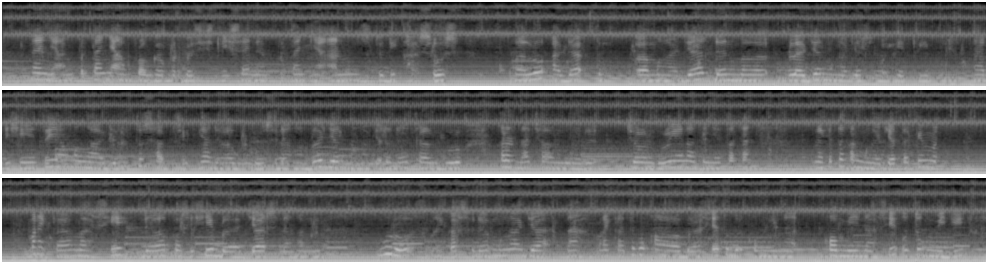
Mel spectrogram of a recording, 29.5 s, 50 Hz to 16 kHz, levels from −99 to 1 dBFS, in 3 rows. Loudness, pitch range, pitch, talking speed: -27 LUFS, 100-105 Hz, 100 Hz, 140 wpm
